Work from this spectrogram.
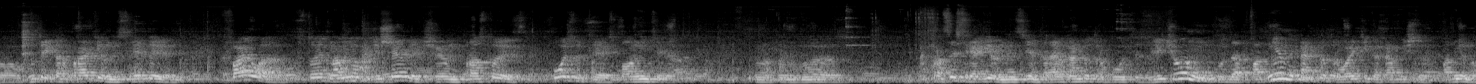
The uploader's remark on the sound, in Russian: ZeroNights2014. ZeroNights 2014 и «Открытая безопасность» представляют аудиозапись докладов с конференции. Workshop 1, Defensive track.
